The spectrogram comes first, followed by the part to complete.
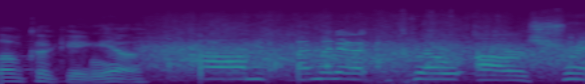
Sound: clapping enthusiastically

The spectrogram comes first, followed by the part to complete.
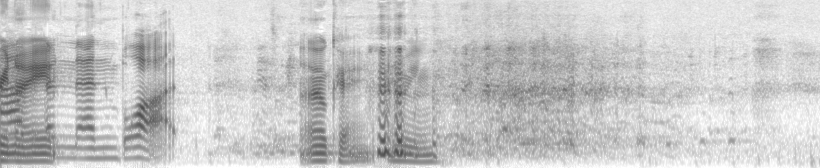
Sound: crowd laughing

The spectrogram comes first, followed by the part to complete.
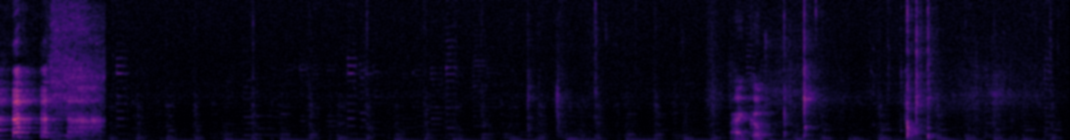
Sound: smacks lips

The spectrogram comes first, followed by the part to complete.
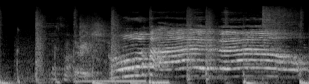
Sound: yells

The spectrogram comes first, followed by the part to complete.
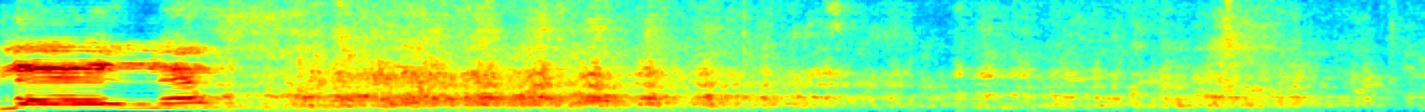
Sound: audience laughs

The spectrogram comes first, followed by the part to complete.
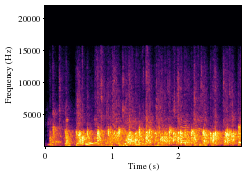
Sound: audience applauding

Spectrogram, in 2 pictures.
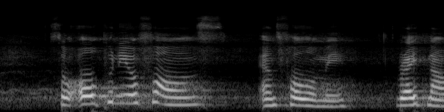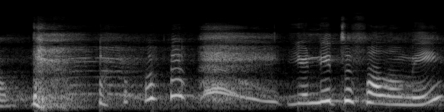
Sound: laughing

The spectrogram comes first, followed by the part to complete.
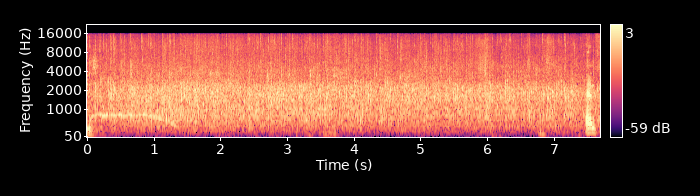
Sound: cheering, applause

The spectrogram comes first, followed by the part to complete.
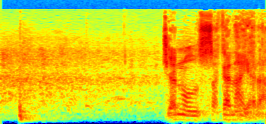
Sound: audience laughs

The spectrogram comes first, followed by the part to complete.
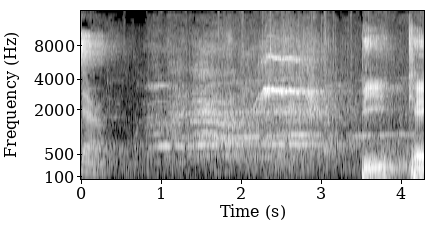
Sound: crowd applauding

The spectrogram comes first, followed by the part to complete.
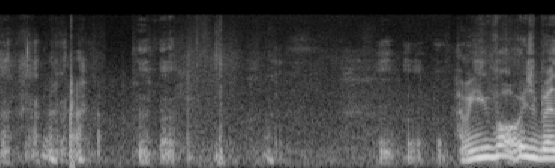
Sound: laughing

